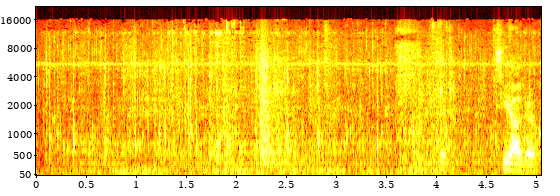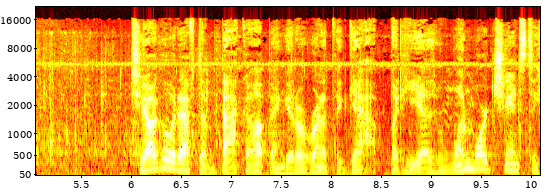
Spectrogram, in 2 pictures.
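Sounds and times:
horse hooves clip-clopping: 0.0 - 7.3
horse-drawn wagon rolling and rattling: 0.0 - 8.3
speech: 4.0 - 5.2, 6.1 - 10.0.

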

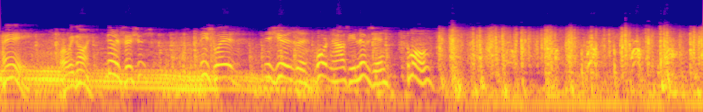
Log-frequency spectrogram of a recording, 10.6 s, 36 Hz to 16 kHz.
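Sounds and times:
speech: 0.1 - 2.3, 3.0 - 6.9
male dog barking excitedly in a boarding house: 7.4 - 10.5.

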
